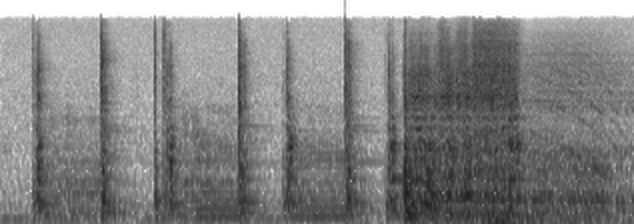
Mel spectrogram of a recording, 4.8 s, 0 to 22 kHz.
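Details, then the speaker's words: 1989 Winnebago LeSharo RV after a new fuel pump was installed: sharp clunks every half second as the starter bites and drops out, then the engine catches and roars but won't stay running. Intermittent starter engagement; the owner suspects a relay. "on starter's been acting up we possibly"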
